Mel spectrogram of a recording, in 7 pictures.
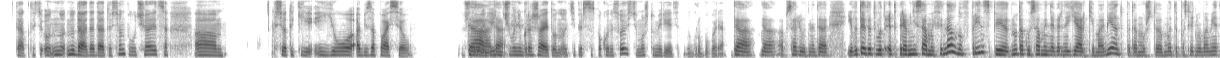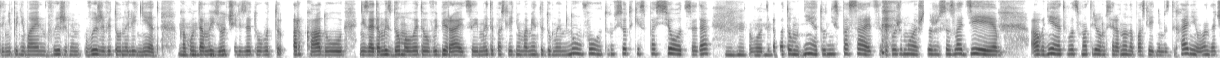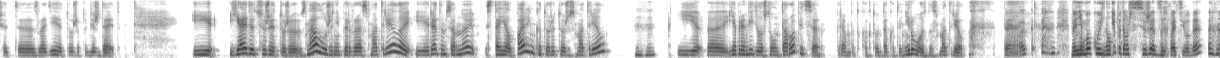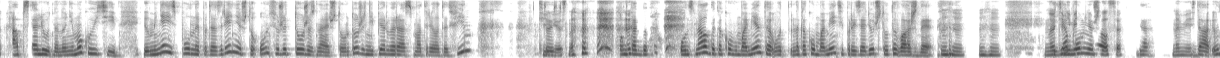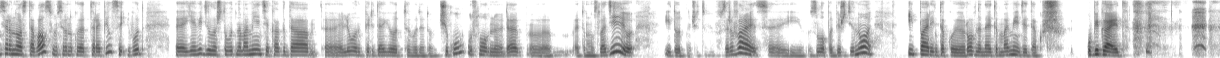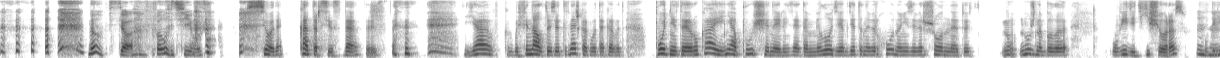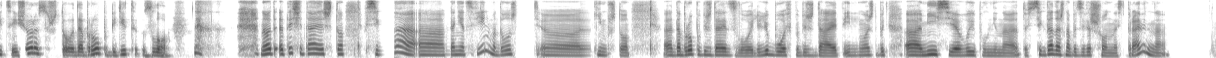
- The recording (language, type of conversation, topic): Russian, podcast, Что делает финал фильма по-настоящему удачным?
- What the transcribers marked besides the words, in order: tapping; anticipating: "ну вот он всё-таки спасётся"; anticipating: "нет, он не спасается, да боже мой, что же со злодеем?"; chuckle; anticipating: "нет, вот смотри"; chuckle; laugh; chuckle; laugh; laughing while speaking: "важное"; laugh; laugh; laughing while speaking: "всё, получилось!"; laugh; laugh; laugh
